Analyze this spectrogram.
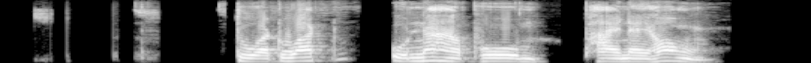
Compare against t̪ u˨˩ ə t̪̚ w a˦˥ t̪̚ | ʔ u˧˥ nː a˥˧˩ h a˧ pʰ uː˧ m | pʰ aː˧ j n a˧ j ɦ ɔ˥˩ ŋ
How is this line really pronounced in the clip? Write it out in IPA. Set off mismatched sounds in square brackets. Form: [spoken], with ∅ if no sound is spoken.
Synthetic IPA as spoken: t̪ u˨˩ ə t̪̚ w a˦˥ t̪̚ | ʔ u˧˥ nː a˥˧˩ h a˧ pʰ uː˧ m | pʰ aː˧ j n a˧ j ɦ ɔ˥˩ ŋ

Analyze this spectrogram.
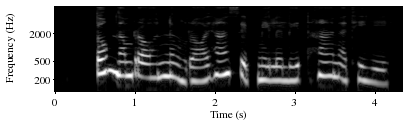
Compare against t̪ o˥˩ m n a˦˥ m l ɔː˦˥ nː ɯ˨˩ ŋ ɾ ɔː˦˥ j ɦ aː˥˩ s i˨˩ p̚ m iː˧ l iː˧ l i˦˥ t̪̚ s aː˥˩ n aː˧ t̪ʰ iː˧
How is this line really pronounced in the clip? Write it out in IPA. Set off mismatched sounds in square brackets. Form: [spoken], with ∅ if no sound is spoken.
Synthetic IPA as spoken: t̪ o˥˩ m n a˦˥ m [ɾ] ɔː˦˥ nː ɯ˨˩ ŋ ɾ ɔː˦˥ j ɦ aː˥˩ s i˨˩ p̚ m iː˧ l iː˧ l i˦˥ t̪̚ [h] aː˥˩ n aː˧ t̪ʰ iː˧

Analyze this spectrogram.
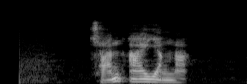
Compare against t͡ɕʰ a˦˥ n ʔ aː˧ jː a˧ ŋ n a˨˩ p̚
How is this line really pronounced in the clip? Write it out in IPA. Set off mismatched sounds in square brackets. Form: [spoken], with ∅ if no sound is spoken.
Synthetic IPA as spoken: t͡ɕʰ a˦˥ n ʔ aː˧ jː [a˨˩] ŋ n a˨˩ [k̚]

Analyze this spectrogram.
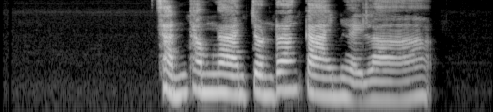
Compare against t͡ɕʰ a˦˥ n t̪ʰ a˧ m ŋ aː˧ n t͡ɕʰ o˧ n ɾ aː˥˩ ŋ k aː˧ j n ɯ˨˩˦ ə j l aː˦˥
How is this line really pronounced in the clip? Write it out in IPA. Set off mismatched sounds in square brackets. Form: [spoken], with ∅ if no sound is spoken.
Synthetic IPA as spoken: t͡ɕʰ a˦˥ n t̪ʰ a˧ m ŋ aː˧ n [t͡ɕ] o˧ n ɾ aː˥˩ ŋ k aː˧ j n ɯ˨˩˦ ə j l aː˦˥

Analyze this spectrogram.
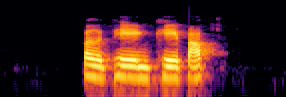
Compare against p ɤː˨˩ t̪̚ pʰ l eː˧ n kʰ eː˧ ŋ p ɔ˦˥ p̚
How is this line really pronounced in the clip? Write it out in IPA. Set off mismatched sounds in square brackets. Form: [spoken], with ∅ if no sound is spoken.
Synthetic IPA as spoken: p ɤː˨˩ t̪̚ pʰ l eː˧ [ŋ] kʰ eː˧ [∅] p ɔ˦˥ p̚

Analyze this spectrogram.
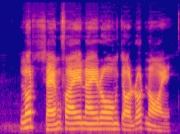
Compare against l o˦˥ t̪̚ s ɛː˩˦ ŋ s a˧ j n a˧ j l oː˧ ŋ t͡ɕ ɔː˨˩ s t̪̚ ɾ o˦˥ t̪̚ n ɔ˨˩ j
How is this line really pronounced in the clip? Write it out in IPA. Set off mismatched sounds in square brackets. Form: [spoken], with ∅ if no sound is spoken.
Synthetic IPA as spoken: l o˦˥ t̪̚ s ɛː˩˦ ŋ [f] a˧ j n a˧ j [ɾ] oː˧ ŋ t͡ɕ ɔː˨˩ [∅] t̪̚ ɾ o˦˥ t̪̚ n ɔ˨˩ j

